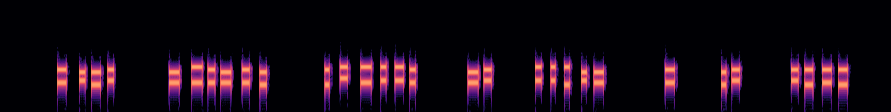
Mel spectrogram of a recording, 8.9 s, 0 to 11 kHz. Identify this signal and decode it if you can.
DTMF, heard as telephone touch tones, dialled by hand, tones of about 80 ms. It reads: 5718 465451 2#6995 48 99374 5 18 8252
